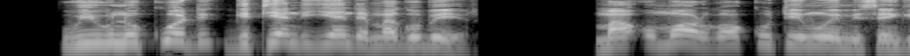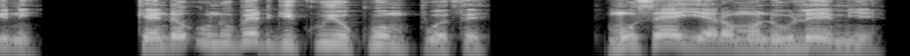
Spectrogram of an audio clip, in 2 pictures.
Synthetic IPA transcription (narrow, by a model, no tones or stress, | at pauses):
wiunokwodɡɪtjɛndjɛndɛmaɡober | maʔʊmɔrɡɔkʊtɪmoemiseŋɡnḭ | kendoʔunubedɡikujokwompwot̪e | mʊsejɛɾɔmɔndoulemjḛ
